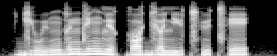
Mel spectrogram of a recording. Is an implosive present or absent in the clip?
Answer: absent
